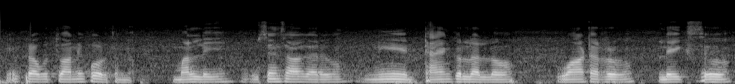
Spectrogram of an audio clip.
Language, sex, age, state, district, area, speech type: Telugu, male, 18-30, Telangana, Jangaon, urban, spontaneous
